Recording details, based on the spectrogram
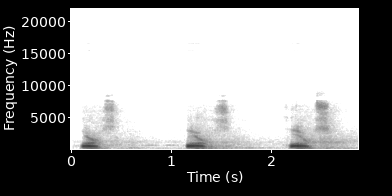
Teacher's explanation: Here we have the consonant H. The consonant H is an unvoiced sound because we don't have to make too much effort. We don't have to make effort in our lungs to produce the sound.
